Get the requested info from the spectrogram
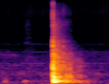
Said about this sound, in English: And on that note, let's roll the dice once again.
